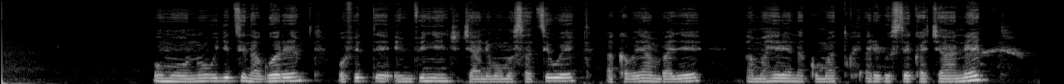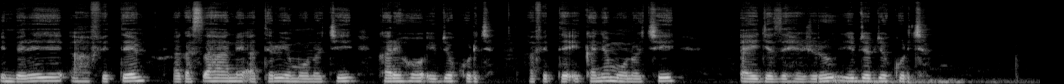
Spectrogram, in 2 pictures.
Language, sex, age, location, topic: Kinyarwanda, male, 25-35, Huye, health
